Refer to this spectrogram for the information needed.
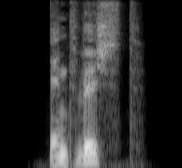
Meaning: second-person singular present of entwischen
- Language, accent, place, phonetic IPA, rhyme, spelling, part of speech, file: German, Germany, Berlin, [ɛntˈvɪʃst], -ɪʃst, entwischst, verb, De-entwischst.ogg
